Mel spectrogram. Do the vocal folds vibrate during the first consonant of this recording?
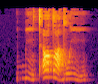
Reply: yes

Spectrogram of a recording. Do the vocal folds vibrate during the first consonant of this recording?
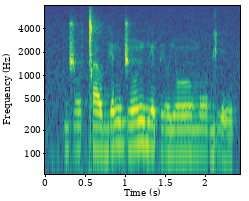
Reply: yes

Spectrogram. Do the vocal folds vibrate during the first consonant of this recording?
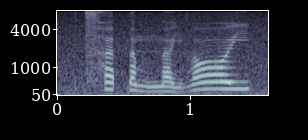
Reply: no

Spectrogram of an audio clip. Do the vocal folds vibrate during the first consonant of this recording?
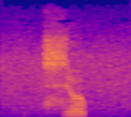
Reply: no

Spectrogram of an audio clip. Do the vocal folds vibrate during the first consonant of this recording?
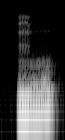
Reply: yes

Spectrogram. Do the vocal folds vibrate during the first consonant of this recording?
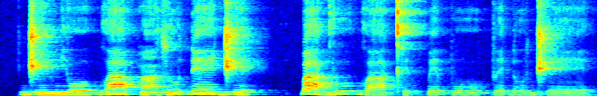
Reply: yes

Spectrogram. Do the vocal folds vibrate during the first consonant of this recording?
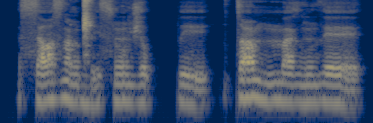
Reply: no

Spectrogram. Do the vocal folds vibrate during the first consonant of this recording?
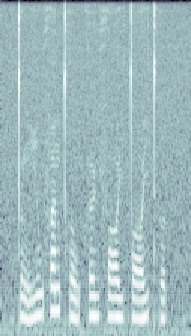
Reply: no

